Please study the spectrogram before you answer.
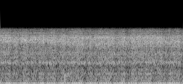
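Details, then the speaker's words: Engine just started cold: steady running with heavy hiss on top and no dips or hunting, with idle higher than normal before it drops as it warms; owner noticed the rpm dipping too low after a throttle blip, and a throttle body clean is planned. "i've just started it up so it's it's running at a high idle but it'll dive in a sec"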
